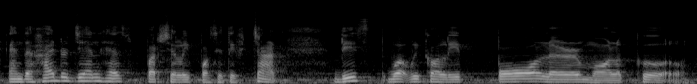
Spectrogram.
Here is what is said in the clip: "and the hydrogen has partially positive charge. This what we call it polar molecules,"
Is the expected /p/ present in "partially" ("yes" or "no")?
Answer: yes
